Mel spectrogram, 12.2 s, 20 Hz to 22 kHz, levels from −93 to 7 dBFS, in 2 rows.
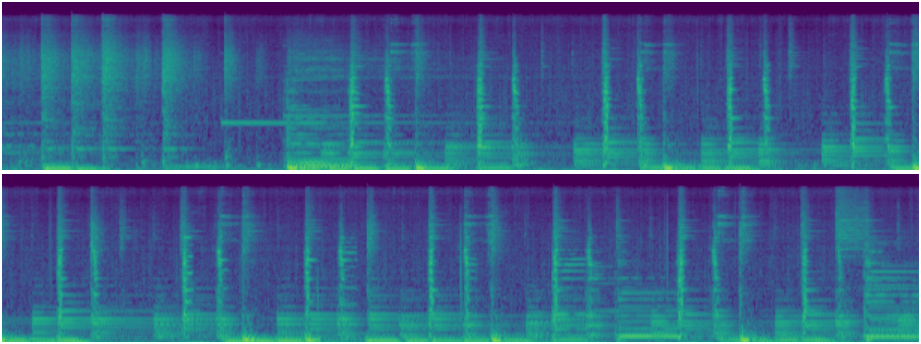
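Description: Nothing here calls for comment, since the audio runs its whole course without a single technical fault turning up along the way.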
